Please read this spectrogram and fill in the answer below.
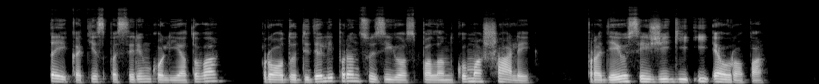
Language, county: Lithuanian, Marijampolė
